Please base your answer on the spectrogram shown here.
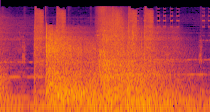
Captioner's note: heavy metal music; gun fire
